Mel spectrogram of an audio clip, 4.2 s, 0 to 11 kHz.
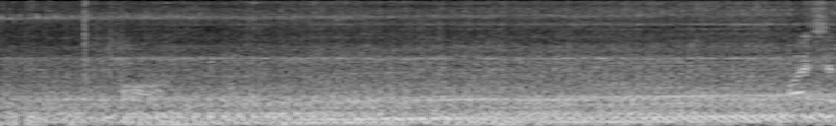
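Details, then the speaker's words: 1973 VW Beetle (Fusca) after pump replacement, ignition timing adjustment, Hot Spark and temporary used capsule: clean throttle blip, tone climbs smoothly with only exhaust burble, responding very well. Normal revving. "o que a gente ouve mesmo agora é somente o o barulhinho de escapamento ó e ele tá respondendo muito bem"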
